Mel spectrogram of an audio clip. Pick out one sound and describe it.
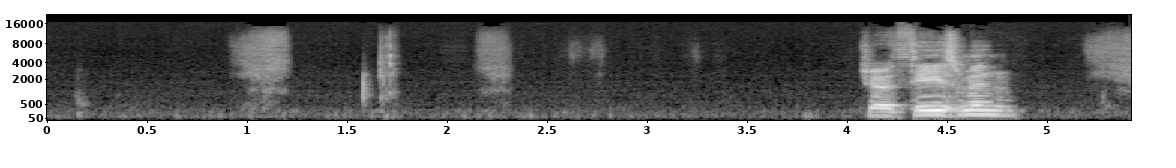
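Cards slide and rustle against each other in hands.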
